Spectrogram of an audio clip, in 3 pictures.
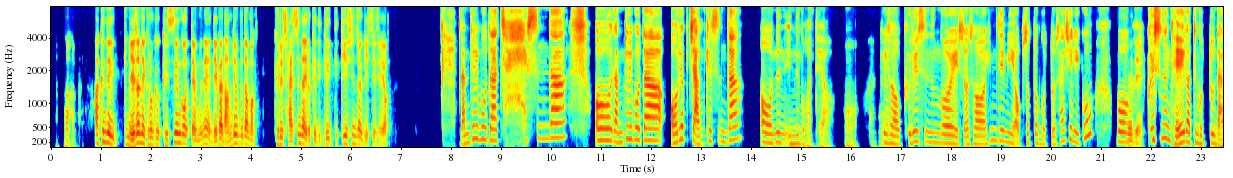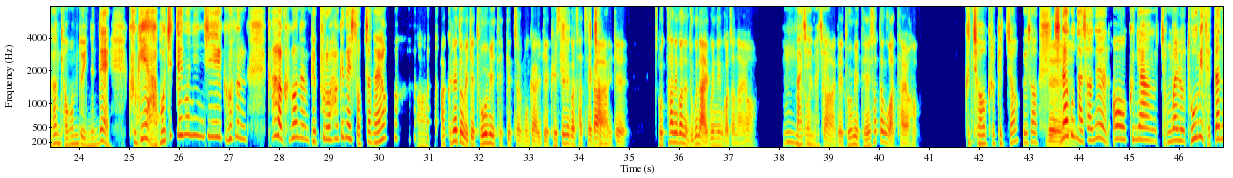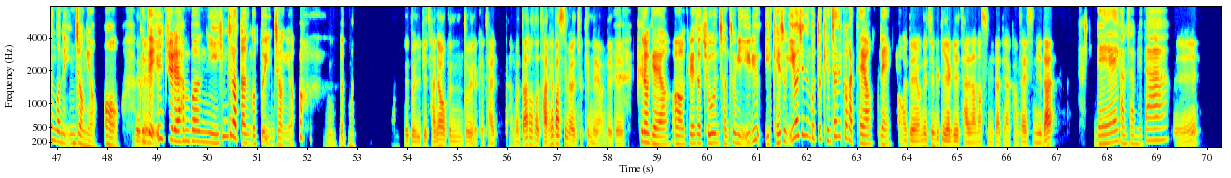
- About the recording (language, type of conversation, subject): Korean, podcast, 집안에서 대대로 이어져 내려오는 전통에는 어떤 것들이 있나요?
- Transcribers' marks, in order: laugh; laugh; laughing while speaking: "같아요"; laugh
